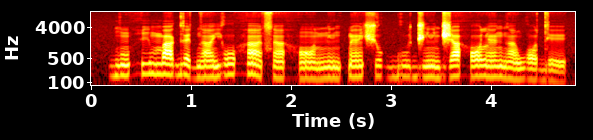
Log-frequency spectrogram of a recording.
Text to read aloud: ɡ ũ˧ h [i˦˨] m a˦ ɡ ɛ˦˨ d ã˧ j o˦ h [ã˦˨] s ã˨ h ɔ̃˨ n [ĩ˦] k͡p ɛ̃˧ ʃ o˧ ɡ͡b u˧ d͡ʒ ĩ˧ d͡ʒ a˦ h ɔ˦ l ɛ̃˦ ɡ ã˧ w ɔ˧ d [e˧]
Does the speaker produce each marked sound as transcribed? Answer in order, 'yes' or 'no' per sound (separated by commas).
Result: no, yes, no, no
